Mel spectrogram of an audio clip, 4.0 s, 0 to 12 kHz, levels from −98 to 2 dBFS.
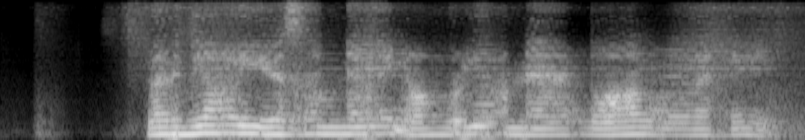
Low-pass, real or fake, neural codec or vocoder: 10.8 kHz; fake; codec, 44.1 kHz, 0.9 kbps, DAC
